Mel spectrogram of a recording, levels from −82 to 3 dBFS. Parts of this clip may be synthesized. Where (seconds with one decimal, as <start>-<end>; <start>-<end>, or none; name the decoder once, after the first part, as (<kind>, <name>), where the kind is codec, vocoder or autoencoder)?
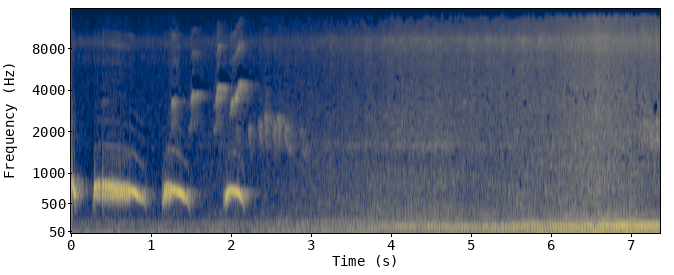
4.1-7.0 (vocoder, BigVGAN v2)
